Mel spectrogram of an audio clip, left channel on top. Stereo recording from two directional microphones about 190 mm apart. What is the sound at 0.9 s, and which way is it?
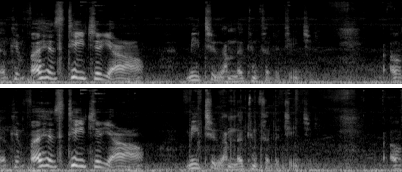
Speech, 20° left (ahead or behind).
